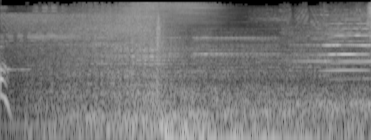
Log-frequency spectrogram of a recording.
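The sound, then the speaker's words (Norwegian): A metal claw grinds along a slide in a loud, continuous scrape as sparks shoot out from it and it scrapes its way into the slide and gets stuck, with shrill metallic squeals riding over a low rumbling roar for several seconds. “Og nå skyter gnista ut fra kløren. Bolten er sjokkert. Krampus har satt seg fast. Kløren har skrapt seg inn i sklia”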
